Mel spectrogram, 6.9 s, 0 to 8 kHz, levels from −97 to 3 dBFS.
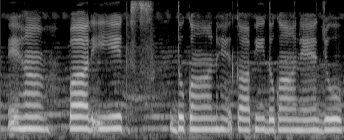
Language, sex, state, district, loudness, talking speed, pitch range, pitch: Hindi, female, Uttar Pradesh, Hamirpur, -24 LUFS, 70 wpm, 225-250 Hz, 240 Hz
